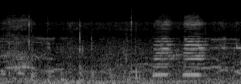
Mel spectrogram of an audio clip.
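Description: A vehicle horn honking twice in two short blasts near the end, over background voices.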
